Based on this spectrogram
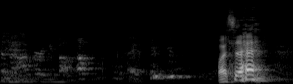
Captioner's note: speaking away from mic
